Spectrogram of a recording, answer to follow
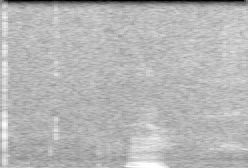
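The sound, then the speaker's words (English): A short, loud gurgling slurp, like the last sips of a drink being pulled through a straw, bursts out once against a quiet background and cuts off after a quarter second. “Oh, damn, that gurgle.”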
